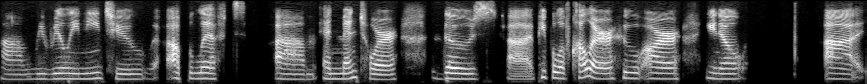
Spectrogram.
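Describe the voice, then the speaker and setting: A woman's voice: mid-range voice, no room sound. A woman from the Philippines, a health and safety expert on a live online panel, speaking earnestly and reflectively with many fillers. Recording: dull lo-fi video call audio.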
